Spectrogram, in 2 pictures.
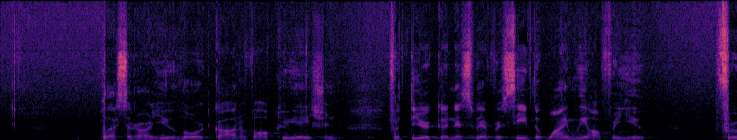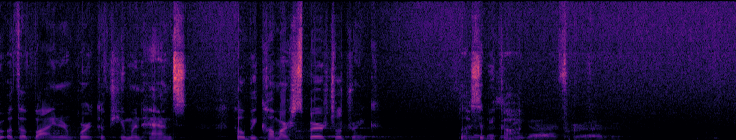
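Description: A young man chants in a steady sung voice, heard close through a microphone.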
